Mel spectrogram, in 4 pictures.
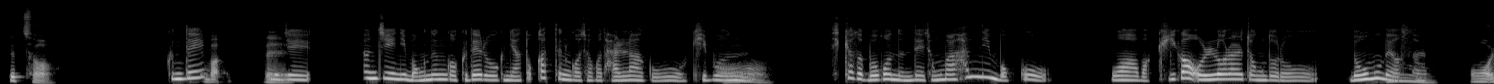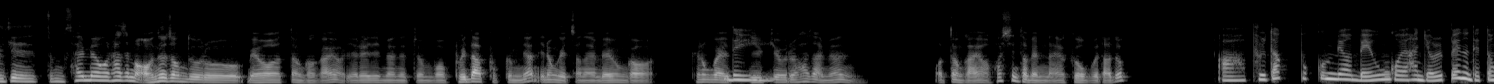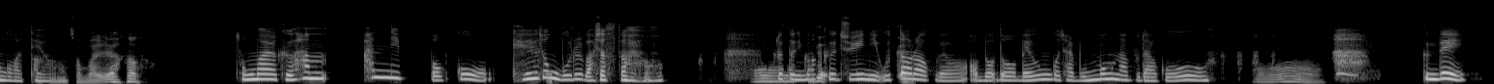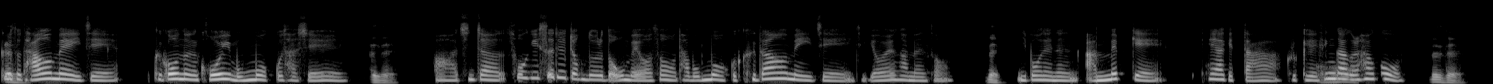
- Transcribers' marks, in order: laugh; laughing while speaking: "마셨어요"; laugh; laugh
- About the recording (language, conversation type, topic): Korean, podcast, 음식 때문에 생긴 웃긴 에피소드가 있나요?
